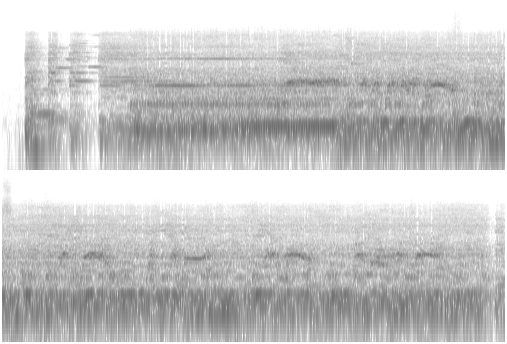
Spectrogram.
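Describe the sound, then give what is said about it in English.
A snippet of loud, dense punk rock music from a band's first album, with harsh screamed vocals over distorted guitars, kicking off with a few sharp hits before surging into a sustained, unrelenting wall of sound. “I don't know what they're saying because they're screaming it at us, but it's okay.”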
